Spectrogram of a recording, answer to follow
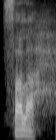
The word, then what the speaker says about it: Salah: Sonia bin Sonia Salah. Bensala. Is it I Salah think or it's Sonia. Salah? No, you have to pronounce the H like Like a when you're done drinking Coke.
